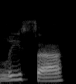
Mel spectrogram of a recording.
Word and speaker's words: Lisè: The thing is that, like my red lipstick, one of the things that distinguishes me is that my first name, Lisa, is spelled L-I-S-E, mm-hmm. instead of the traditional Lisa with an A.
